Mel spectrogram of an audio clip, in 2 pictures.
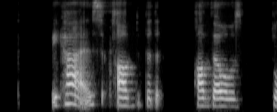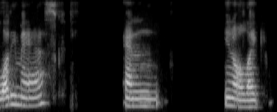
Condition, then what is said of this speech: Stuttering. I still probably, like, when asked what is your name or your number, I still have people laugh in my face.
